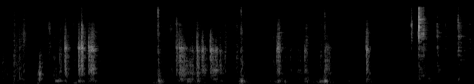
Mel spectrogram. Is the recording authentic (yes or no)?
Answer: yes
